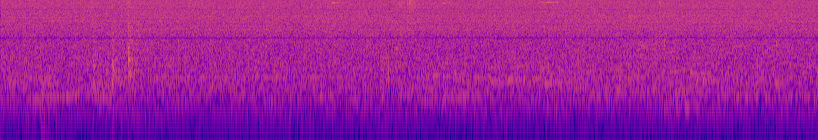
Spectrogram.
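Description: Steady background hiss of an indoor hall, with a few faint clicks a little over a second in and one sharp click about halfway through.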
